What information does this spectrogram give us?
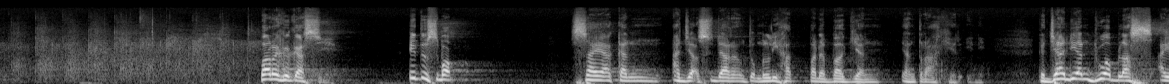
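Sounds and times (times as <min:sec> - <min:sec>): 
audience applause: 0:00.0 - 0:03.2
speech: 0:02.6 - 0:03.4, 0:04.1 - 0:04.6, 0:05.8 - 0:11.6.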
